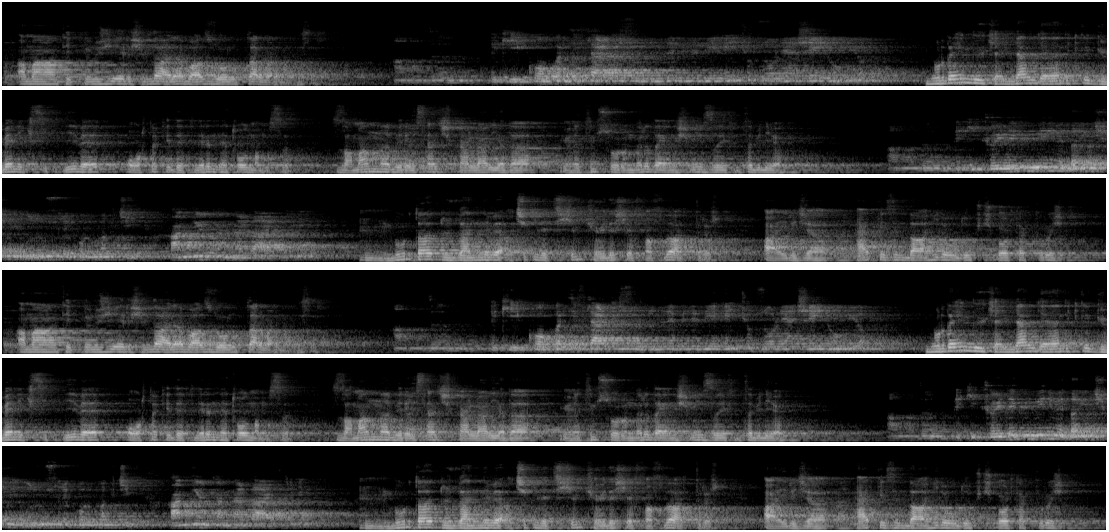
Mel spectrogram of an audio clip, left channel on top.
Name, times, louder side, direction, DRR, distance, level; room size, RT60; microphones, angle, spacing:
voice 1, 0.1-3.2 9.2-14.0 14.4-18.9 25.7-29.3 29.7-32.7, right 1 dB, 10° right, 4 dB, 0.4 m, -26 dB
voice 2, 3.9-8.7 15.1-15.3 19.9-25.2 30.4-30.7, equal, 30° right, -1 dB, 1.8 m, -29 dB
21.0 x 7.8 x 7.3 m, 2.8 s
head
